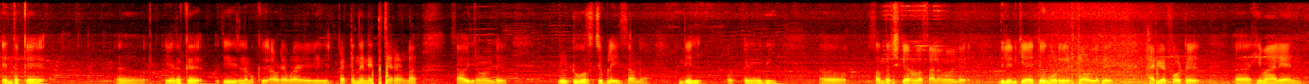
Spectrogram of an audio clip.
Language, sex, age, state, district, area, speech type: Malayalam, male, 18-30, Kerala, Wayanad, rural, spontaneous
